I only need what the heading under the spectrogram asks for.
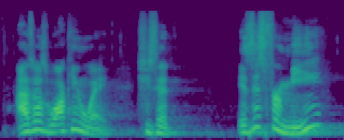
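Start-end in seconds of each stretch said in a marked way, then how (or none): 2.4-3.2 excited, eager delivery full of excitement. Retelling a lady's reply on being handed a tract: imitating an excited question. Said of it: "with excitement in her voice".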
